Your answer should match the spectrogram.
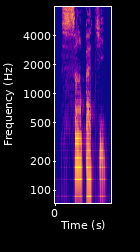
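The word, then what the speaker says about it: sympathique: Remember the ash h is not pronounced sympatic.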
